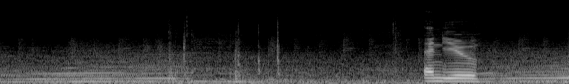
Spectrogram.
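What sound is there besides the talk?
Toyota Avalon TRD engine revving after downshift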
